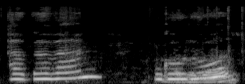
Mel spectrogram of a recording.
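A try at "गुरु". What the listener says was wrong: গুরু, গুরু দীর্ঘ, তাহলে উচ্চারণটাও দীর্ঘ করতে হবে, গুরু।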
